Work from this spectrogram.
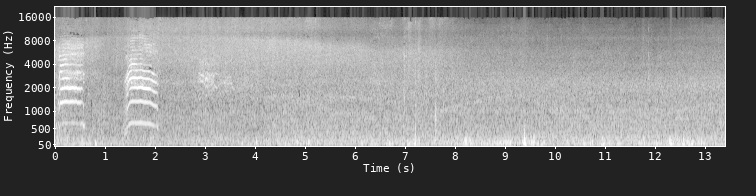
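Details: Street cats, a hungry mother with her kittens; two loud tonal meows in quick succession open the recording, each bending down at the end, then a long stretch of low outdoor background noise with occasional faint clicks and taps.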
